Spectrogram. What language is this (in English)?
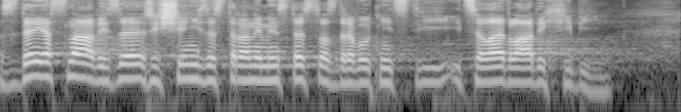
Czech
